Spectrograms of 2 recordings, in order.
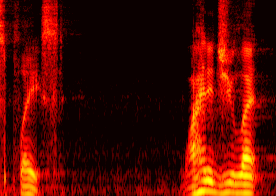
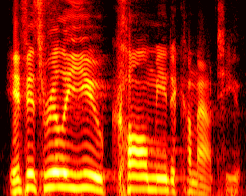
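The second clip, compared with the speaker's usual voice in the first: raised, eager call to Jesus; calling out across water; 5 semitones higher, 4 dB louder than usual. Acted. Peter in the boat calls out to Jesus, raised and eager. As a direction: shout the plea over the waves.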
